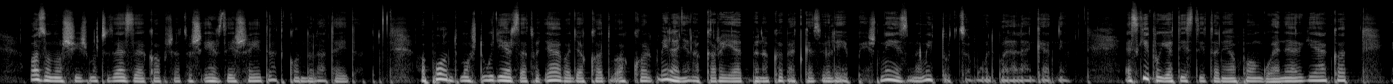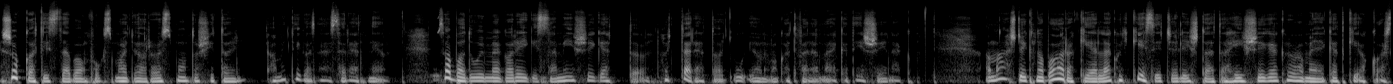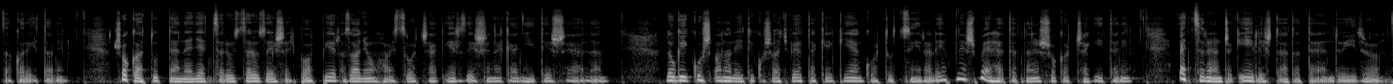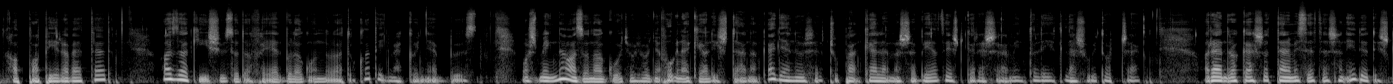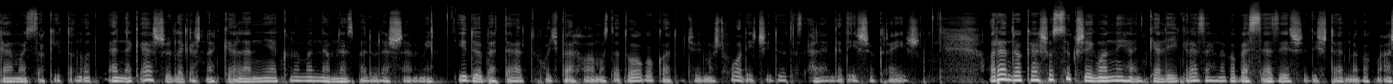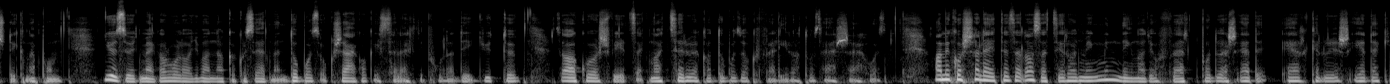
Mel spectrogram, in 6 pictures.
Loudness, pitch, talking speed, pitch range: -26 LUFS, 155 Hz, 150 wpm, 140-170 Hz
